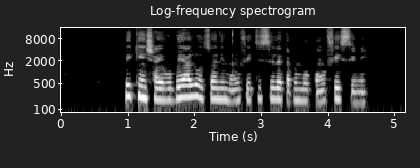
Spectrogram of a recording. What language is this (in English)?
Yoruba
